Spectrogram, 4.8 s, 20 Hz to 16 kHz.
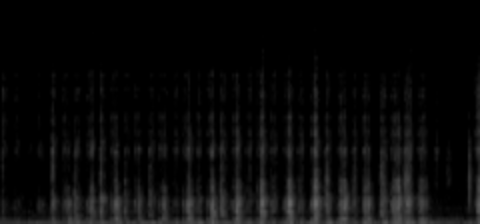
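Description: A wooden stylus scratches a flat black sheet of wax-coated scratch art paper, working over the chimney bricks. A quick, uneven run of soft, dry rasping strokes, about four per second, is heard, with a bright, papery scrape peaking near 1.5 kHz and almost no low end.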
